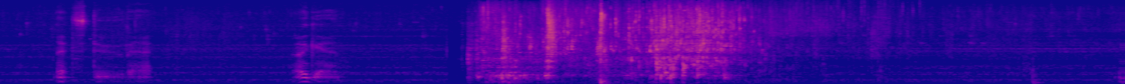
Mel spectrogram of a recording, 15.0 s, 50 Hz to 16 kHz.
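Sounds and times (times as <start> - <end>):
toilet flushing: 4.8 - 15.0.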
